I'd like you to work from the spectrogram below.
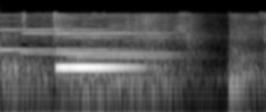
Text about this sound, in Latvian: Sēdes darba kārtība ir izskatīta. Lūdzu zvanu.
